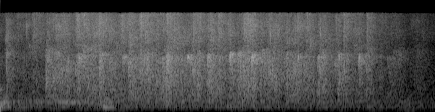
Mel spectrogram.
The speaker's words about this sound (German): Kurzen Applaus.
